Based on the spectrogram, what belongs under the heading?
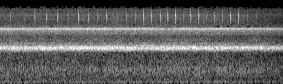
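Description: Insects trilling steadily, faint, in a continuous high-pitched drone, with a fast, even ticking above it at about six ticks a second.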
